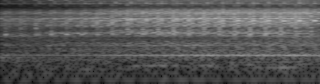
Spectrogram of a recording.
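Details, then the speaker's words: Skoda Rapid diesel at idle after injector replacement, before injector quantity adaptation: sharp rapping knock about two per second, rising in loudness. "Injector replace किया है हमने अ और इसमें थोड़ा सा ना कटिंग आ रहा है"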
